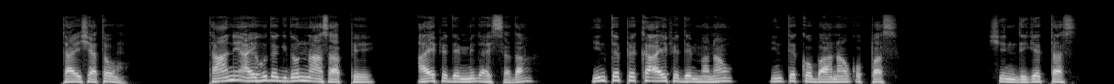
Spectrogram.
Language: Gofa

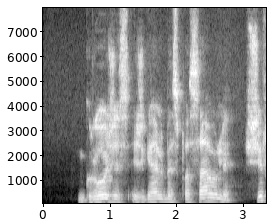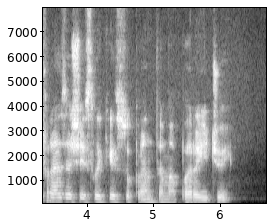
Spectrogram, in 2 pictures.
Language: Lithuanian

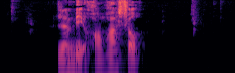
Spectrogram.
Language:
Chinese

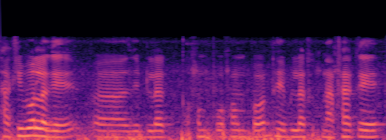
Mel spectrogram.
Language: Assamese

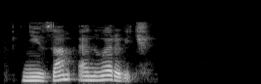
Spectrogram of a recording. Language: Bashkir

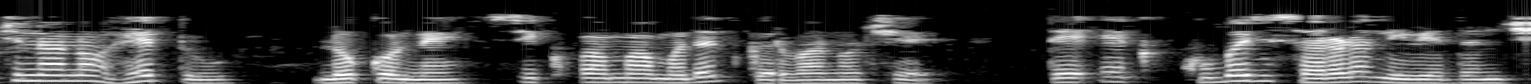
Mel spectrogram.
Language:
Gujarati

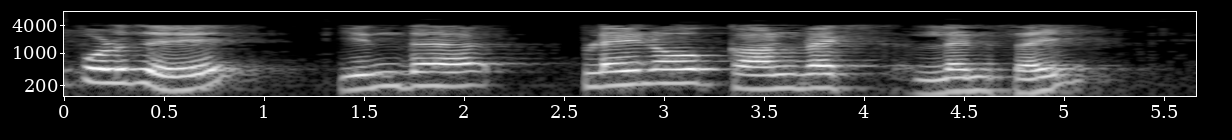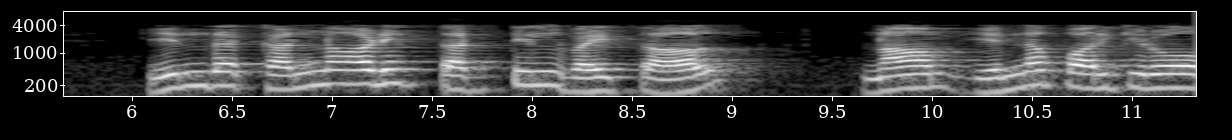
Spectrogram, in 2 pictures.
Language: Tamil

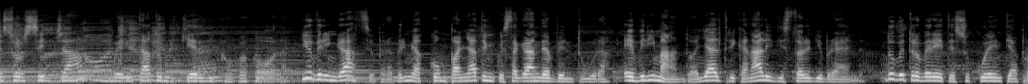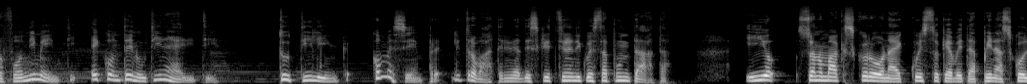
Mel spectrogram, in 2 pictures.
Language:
Italian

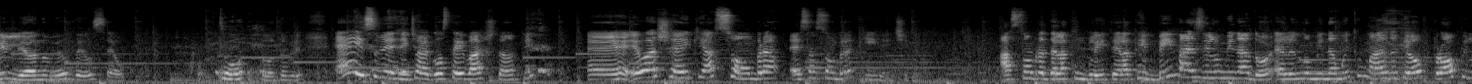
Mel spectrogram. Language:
Portuguese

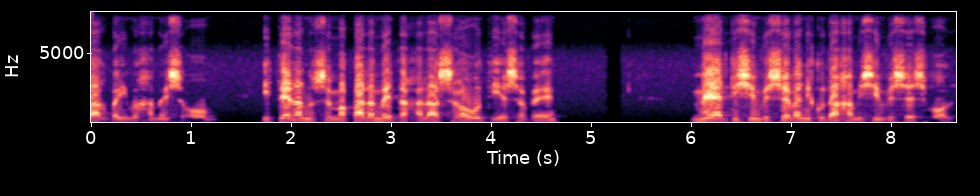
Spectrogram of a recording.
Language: Hebrew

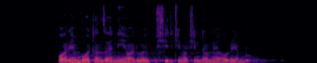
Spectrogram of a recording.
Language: Swahili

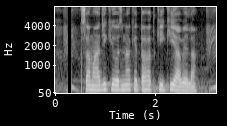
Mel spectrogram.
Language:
Magahi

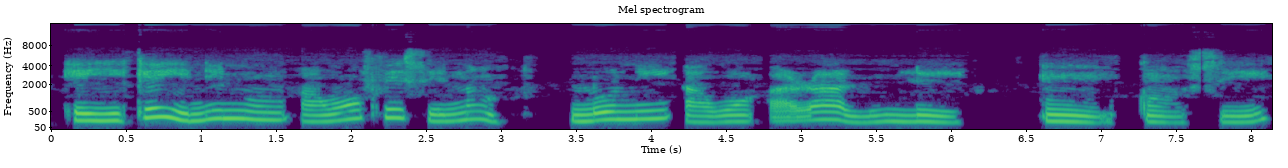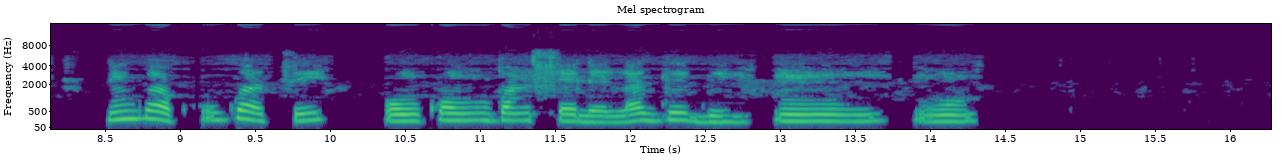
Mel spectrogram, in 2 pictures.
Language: Yoruba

